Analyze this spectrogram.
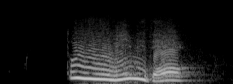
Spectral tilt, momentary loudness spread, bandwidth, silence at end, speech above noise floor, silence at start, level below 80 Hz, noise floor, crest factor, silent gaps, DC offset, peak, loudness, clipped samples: -8 dB/octave; 8 LU; 9.4 kHz; 0.4 s; 51 dB; 0.7 s; -58 dBFS; -71 dBFS; 8 dB; none; under 0.1%; -14 dBFS; -21 LUFS; under 0.1%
